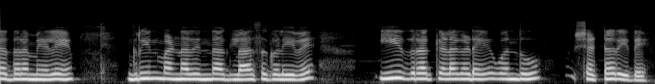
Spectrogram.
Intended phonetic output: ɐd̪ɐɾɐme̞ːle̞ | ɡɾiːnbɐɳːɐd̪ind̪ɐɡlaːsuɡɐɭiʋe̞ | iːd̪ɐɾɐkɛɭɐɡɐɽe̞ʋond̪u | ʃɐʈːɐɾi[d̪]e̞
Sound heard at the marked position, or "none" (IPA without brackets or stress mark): d̪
